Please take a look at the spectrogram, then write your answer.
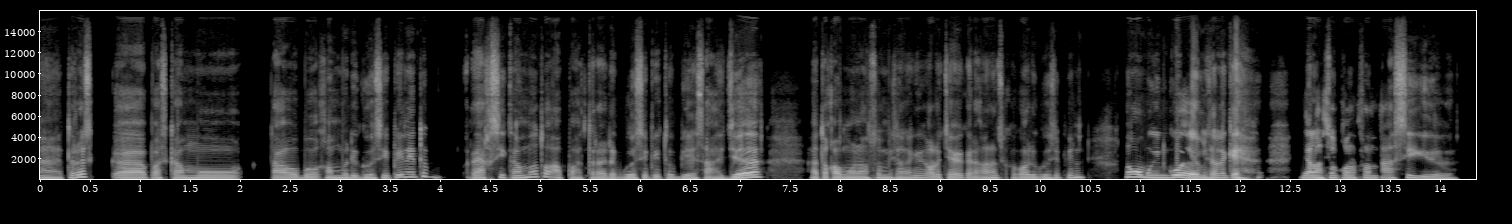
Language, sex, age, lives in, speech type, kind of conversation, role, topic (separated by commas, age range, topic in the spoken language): Indonesian, female, 35-39, Indonesia, conversation, podcast, host, Bagaimana cara menghadapi gosip yang merusak kepercayaan menurutmu?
